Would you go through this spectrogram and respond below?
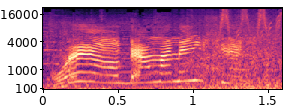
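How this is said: It is said in a put-on cartoon character voice.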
